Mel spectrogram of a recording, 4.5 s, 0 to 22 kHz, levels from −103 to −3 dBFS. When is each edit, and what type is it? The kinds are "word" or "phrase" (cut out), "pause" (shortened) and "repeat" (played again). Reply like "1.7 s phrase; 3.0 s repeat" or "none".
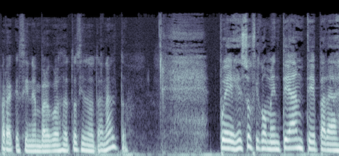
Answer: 1.1 s word; 3.4 s word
